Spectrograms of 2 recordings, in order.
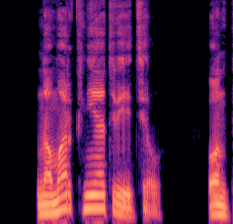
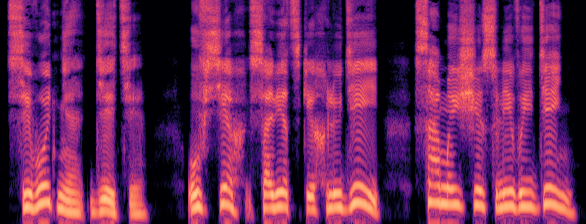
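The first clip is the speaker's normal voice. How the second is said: high, solemn school director speech; theatrically solemn headmistress; 7 semitones higher than usual. Acted. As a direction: proclaim it with theatrical ceremony. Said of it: "с театральной торжественностью объявила директор школы".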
